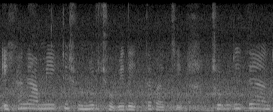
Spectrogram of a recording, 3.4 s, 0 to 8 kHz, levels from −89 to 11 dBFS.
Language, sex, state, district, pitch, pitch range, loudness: Bengali, female, West Bengal, Jhargram, 265 Hz, 245-280 Hz, -32 LUFS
